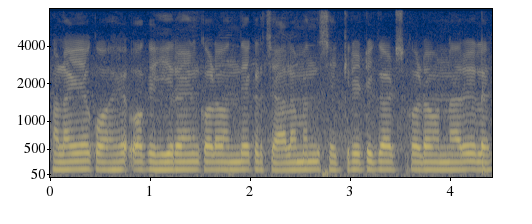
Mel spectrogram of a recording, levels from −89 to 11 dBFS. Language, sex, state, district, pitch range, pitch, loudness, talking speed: Telugu, male, Andhra Pradesh, Visakhapatnam, 135-140 Hz, 140 Hz, -16 LUFS, 175 wpm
